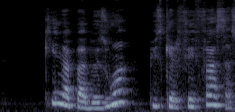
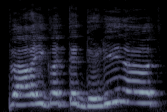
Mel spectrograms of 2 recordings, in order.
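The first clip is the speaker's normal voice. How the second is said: taunting exclamation; 7 semitones higher than usual. Acted. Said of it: "s'exclament les autres compères".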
